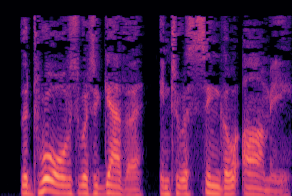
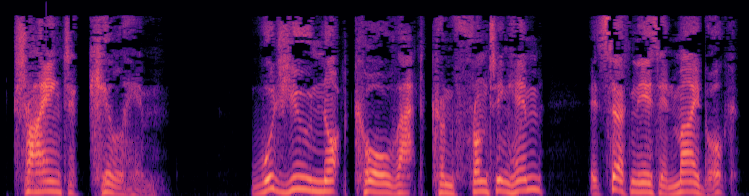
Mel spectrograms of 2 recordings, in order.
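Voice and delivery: raised, higher, indignant argument; angry retort; 7 semitones higher, 4 dB louder than usual. A narrator's reading. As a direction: demand an answer in fury. Furious leader argues back.

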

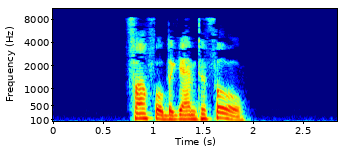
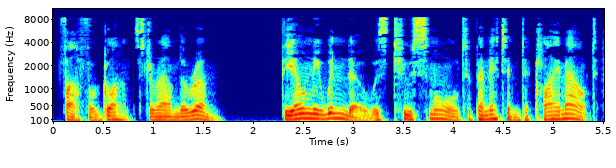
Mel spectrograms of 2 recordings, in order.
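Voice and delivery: usual speaking voice

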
